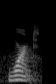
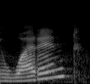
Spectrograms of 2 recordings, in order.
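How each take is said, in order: First: The word is said as one syllable. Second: The word is said as two syllables. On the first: The speaker calls it right. "Remember, one syllable" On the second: The speaker calls it wrong. "Nunca decimos weren't ni weren't. No son dos sílabas"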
